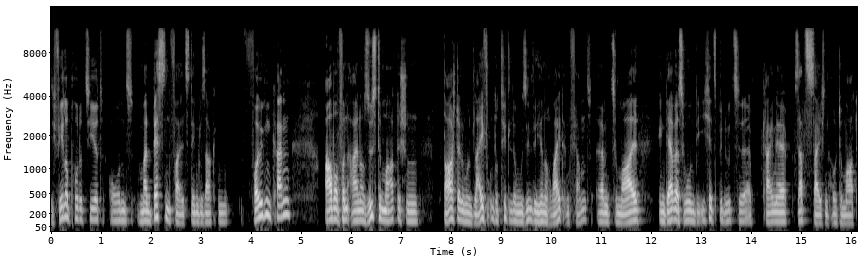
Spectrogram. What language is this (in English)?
German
